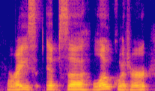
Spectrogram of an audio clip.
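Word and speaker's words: res ipsa loquitur: We have another doctrine called race ipsoquitter. It's pronounced race ipsa loquiter or just race ipsa for short.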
